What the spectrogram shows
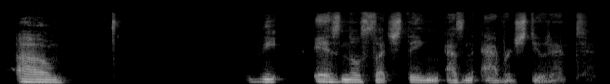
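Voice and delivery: hushed whisper. A speaker drawing the audience closer to share something: whispering. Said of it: "I'm going to whisper it".

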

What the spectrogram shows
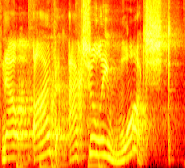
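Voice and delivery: high voice, cracking and breaking. Describing a hillside, the speaker notices their own voice breaking. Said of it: "I think my voice is breaking".

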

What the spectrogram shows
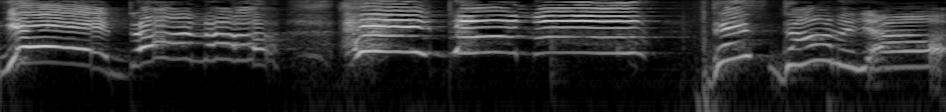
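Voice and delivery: very high-pitched voice, bubbling over with excitement. The speaker greets Donna while way too excited, in an excited high-pitched voice. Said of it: "excuse the high-pitchedness of my voice".

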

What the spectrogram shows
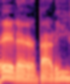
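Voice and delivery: put-on American cowboy voice and accent. Describing a man who shows up in Paris in his hat, speaker does an American cowboy voice. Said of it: "American cowboy".

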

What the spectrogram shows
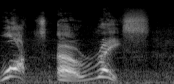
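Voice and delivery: slow, loud, high-pitched exclamation.

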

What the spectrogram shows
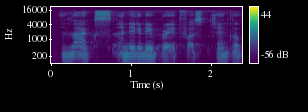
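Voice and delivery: usual speaking voice

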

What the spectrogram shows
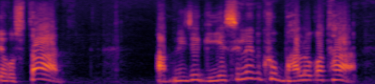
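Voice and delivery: usual speaking voice

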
